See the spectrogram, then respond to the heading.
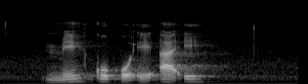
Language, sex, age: Tswana, male, 18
